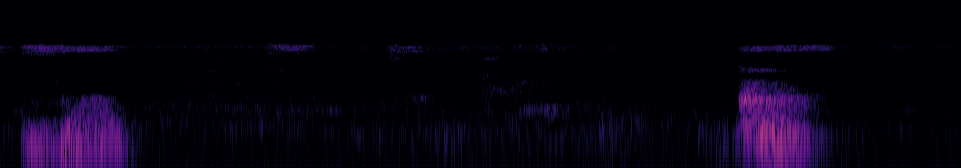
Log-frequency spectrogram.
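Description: A cloth rubs softly across a whiteboard.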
